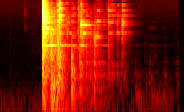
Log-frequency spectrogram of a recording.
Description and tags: mug breaking
mug, shattering, breaking, coffee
